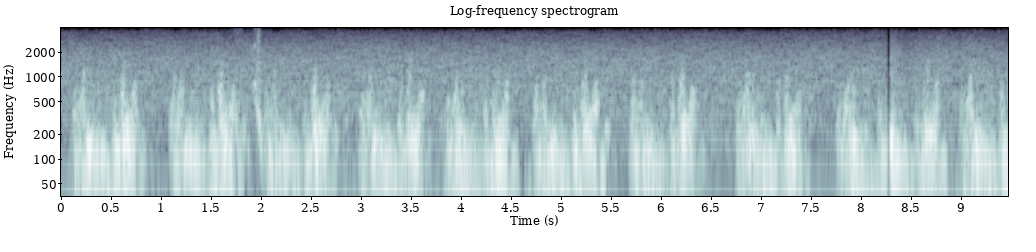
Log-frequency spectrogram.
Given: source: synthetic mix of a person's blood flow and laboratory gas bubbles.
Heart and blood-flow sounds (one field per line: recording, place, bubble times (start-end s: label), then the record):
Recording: Doppler ultrasound of blood flow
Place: precordium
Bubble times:
1.72-1.82 s: bubbles
1.91-2.02 s: bubbles
From the record:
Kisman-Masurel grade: 111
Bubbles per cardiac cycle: 1 to 2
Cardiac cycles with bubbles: 1 to 10%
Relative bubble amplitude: barely perceptible (0.100 to 0.250)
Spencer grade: 1 (occasional bubble signal discernible with the cardiac motion signal, with majority of cardiac periods free of bubbles)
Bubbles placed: only in the low amplitude regions of the cardiac cycle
